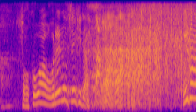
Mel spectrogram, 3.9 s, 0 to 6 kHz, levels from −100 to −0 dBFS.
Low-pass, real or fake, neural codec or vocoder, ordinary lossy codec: 5.4 kHz; fake; vocoder, 22.05 kHz, 80 mel bands, HiFi-GAN; none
